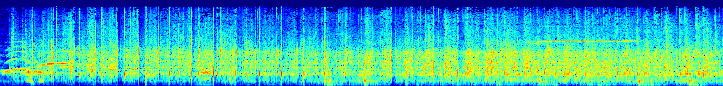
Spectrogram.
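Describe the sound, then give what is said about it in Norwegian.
Audience applause at a festival event: dense, loud, steady clapping that holds at an even level for the whole stretch without pausing. “Vi skal alle sammen fortsette litt på applausen, og så skal vi si tusen hjertelig takk til Jens Arne Vello og Jon Mikkel Nysgaard.”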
